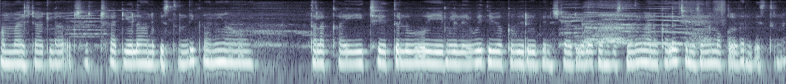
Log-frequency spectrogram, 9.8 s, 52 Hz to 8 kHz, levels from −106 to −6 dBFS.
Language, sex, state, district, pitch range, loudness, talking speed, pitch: Telugu, female, Andhra Pradesh, Guntur, 180-185 Hz, -17 LUFS, 140 wpm, 180 Hz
